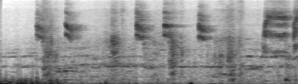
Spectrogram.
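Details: Long-tailed shrike kept as a pet, put out for its routine sunbathing and calling nonstop. Harsh, scratchy notes come in short bursts about every half second, with low rumbling background noise between them.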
